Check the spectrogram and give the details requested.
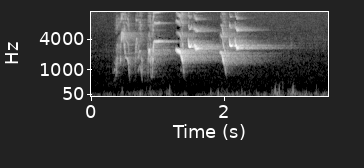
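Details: Wild Superb lyrebird singing in the Australian bush, mimicking other birds: a run of slurred, descending notes with rich overtones, repeated in quick bursts that grow louder midway, over a faint low rumble.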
